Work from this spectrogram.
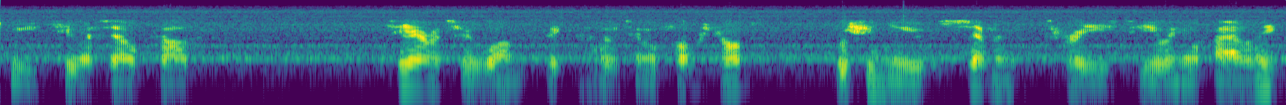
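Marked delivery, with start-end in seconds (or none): none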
